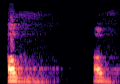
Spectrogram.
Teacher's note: وارتفاع معظم اللسان يكون عند النطق بالطاء والصاد والضاد والظاء، ثم يكون أقل عند القاف، ثم يضعف عند الخاء والغين · Term: الاستعلاء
